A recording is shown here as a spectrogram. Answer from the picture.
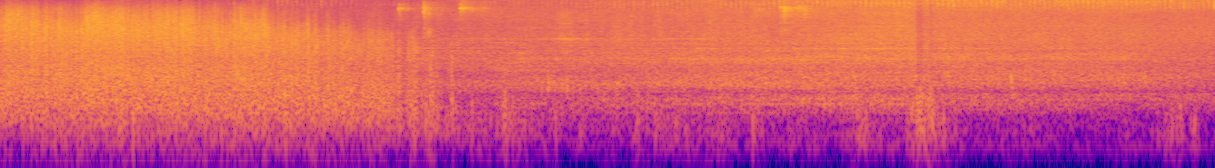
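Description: Electric passenger train passing close at speed: a loud rush of wheels on rail, with wind on the microphone. About four seconds in the sound drops abruptly to a quieter, steady rumble of a train running on and slowly fading.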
